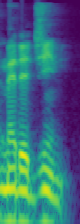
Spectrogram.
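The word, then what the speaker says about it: Medellín: Medellin Colombia, uh, anytime you have a double L in this region, in this accent uh, of the people that live here, they, they pronounce it as a J sound rather than a L, like a Y sound, like okay. in classic Spanish. So they call it Medellin.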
